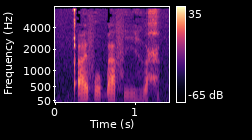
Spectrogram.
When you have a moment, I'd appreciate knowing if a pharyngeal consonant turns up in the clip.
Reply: yes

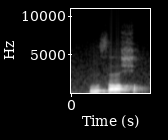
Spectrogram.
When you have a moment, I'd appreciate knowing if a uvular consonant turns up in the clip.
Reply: yes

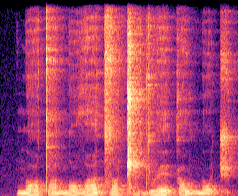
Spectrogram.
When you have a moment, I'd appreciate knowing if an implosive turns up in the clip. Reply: no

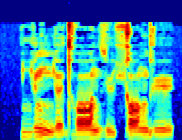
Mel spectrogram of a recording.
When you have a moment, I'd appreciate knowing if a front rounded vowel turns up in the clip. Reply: yes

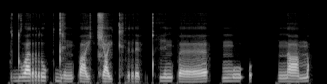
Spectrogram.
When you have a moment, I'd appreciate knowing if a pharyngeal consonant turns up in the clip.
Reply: no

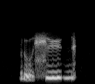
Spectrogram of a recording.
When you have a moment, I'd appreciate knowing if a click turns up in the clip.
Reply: no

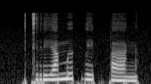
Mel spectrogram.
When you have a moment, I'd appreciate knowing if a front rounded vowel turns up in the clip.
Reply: no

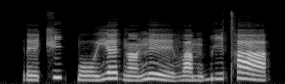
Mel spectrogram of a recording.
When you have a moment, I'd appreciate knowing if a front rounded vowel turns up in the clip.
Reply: no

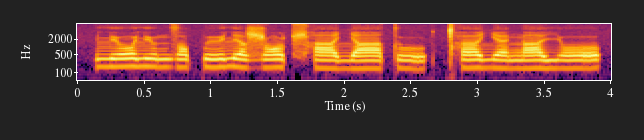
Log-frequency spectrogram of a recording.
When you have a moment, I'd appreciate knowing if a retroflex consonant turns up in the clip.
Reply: yes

